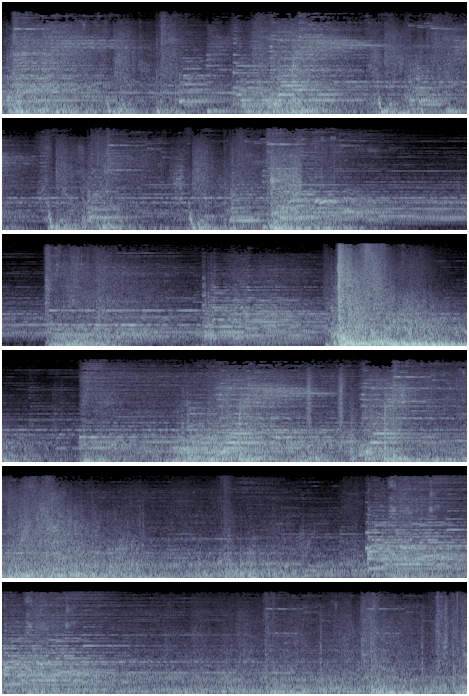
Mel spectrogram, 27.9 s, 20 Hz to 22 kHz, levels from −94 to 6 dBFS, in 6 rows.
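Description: A doubled audio track starts abruptly at 23.26 s and runs to the end. A second full-band copy of the sound trails about a second behind at roughly the same level, with no decay or room colour, likely because a slower capture path recorded it again.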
